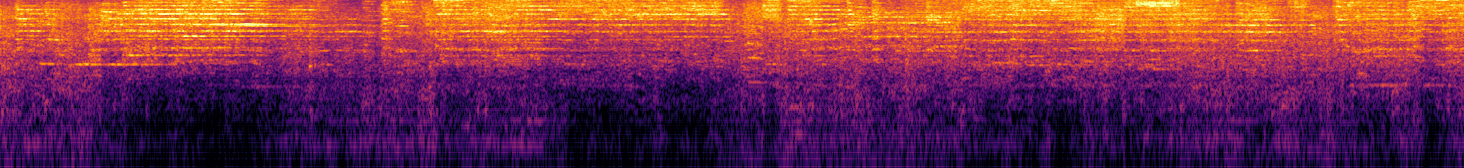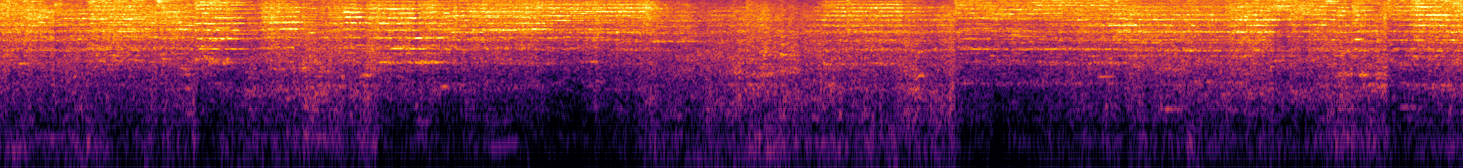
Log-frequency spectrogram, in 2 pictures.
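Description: Loaded coal hopper cars of a freight train rolling past, their steel wheels clacking over the rail joints over a continuous low rumble, with high-pitched wheel squeal.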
